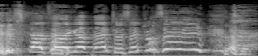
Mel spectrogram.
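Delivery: high, loud laughing delivery. Real, not acted. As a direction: shout it through laughter. Joke amid loud laughter.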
